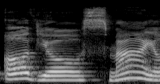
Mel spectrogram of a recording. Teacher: aquele padrão do R mais britânico, que é um alongamento da vogal anterior para não ter que ficar enrolando o R of your smile, que acaba cortando um pouco a fluidez do discurso, certo?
